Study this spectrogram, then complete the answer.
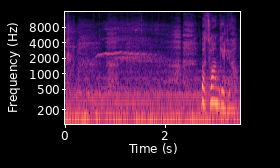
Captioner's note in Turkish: At kişneme sesi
